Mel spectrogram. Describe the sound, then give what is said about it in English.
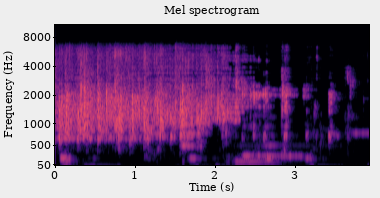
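An audience claps together, giving the Lord a hand clap of praise, in a dense, steady burst of applause that fades after about two seconds, leaving a few scattered claps and a low murmur of voices. “One more time, give the Lord a hand clap of praise.”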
